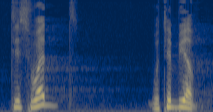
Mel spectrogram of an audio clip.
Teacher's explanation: فبنو أسد ما كانوا يفتحون التاء تسود وتبيض وإنما يكسرونها فيقولون تسود وتبيض، وأيضا كان هذا يباح لهم في ذلك الوقت.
